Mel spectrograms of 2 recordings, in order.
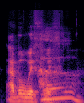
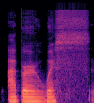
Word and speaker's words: Aberystwyth: Aberystwyth.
